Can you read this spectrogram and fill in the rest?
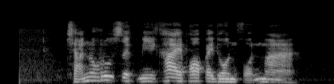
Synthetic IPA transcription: t͡ɕʰa˦˥nɾuː˦˥sɯ˨˩k̚miː˧kʰaː˥˩jpʰɔ˧pa˧jdoː˧nfo˩˦nmaː˧

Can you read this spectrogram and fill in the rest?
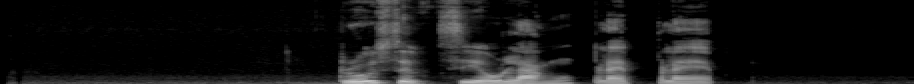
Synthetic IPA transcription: ɾuː˦˥sɯ˨˩k̚si˩˦əwla˩˦ŋplɛː˨˩pːlɛː˨˩p̚

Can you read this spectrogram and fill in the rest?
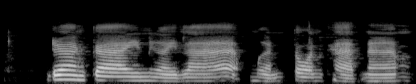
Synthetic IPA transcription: ɾaː˥˩ŋkaː˧jnɯ˨˩əjlaː˦˥mɯ˩˦ənt̪ɔː˧nkʰaː˨˩t̪̚naː˦˥m

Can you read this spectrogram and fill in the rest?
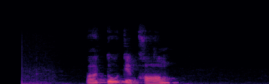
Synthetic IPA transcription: pɤː˨˩t̪ːuː˥˩ke˨˩p̚kʰɔː˩˦ŋ

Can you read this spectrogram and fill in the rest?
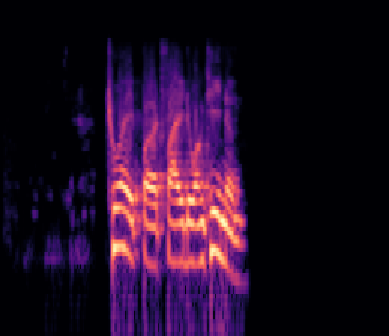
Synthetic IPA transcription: t͡ɕʰu˥˩əjpɤː˨˩t̪̚fa˧jdu˧əŋt̪ʰiː˥˩nɯ˨˩ŋ

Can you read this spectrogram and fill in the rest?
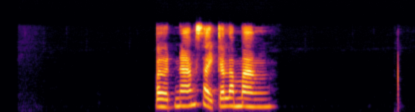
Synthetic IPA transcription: pɤː˨˩t̪̚naː˦˥msa˨˩jka˧la˧ma˧ŋ

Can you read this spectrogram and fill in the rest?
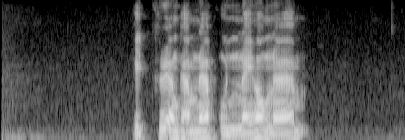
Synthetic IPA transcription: pi˨˩t̪̚kʰɾɯ˥˩əŋt̪ʰa˧mnaː˦˥mʔu˨˩nːa˧jɦɔ˥˩ŋnaː˦˥m

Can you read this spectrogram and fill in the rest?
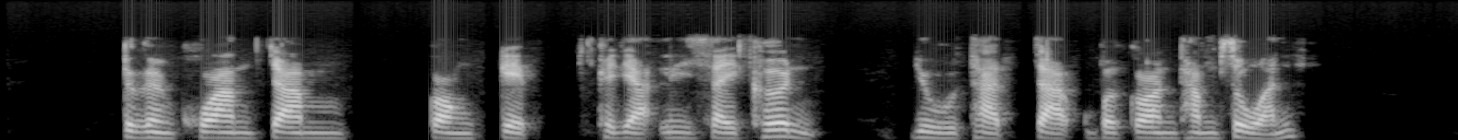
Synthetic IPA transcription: t̪ɯ˨˩ənkʰwaː˧mt͡ɕa˧m | kɔː˨˩ŋke˨˩p̚ | kʰa˧ja̰˨˩ʔliː˧sa˧jkʰɤ˧˥˩n | juː˨˩t̪ʰa˨˩t̪̚t͡ɕaː˨˩k̚ʔu˨˩pːa˧kɔː˧nt̪ʰa˧msu˨˩˦ən

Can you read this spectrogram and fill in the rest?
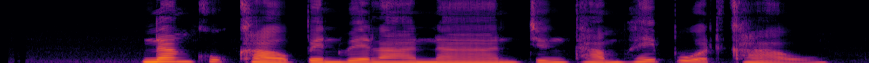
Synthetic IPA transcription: na˥˩˨ŋkʰu˦˥kʰːa˨˩wpe˧nweː˧laː˧naː˧nt͡ɕɯ˧ŋt̪ʰa˧mɦa˥˩jpu˨˩ət̪̚kʰa˨˩w

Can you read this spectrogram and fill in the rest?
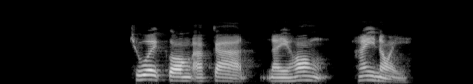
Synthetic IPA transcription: t͡ɕʰu˥˩əjkɔː˧ŋʔaː˧kaː˨˩t̪̚na˧jɦɔ˥˩ŋ | ha˥˩jnɔ˨˩j

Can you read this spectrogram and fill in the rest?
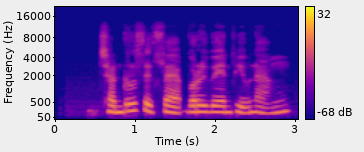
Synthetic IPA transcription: t͡ɕʰa˦˥nɾuː˦˥sɯ˨˩k̚sɛː˨˩p̚bɔː˧ɾi˦˥weː˧npʰiː˩˦wna˩˦ŋ

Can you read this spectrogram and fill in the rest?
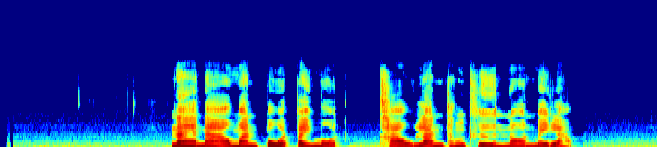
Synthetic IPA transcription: naː˥˩naː˩˦wma˧npu˨˩ət̪̚pa˧jmo˨˩t̪̚ | kʰa˨˩wla˥˩nt̪ʰa˦˥ŋkʰɯː˧nːɔː˧nma˥˩jla˨˩p̚

